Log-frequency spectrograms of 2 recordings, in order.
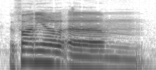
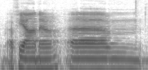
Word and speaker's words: Afiano: Afanio, sorry for mispronouncing your name again, Afiano.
